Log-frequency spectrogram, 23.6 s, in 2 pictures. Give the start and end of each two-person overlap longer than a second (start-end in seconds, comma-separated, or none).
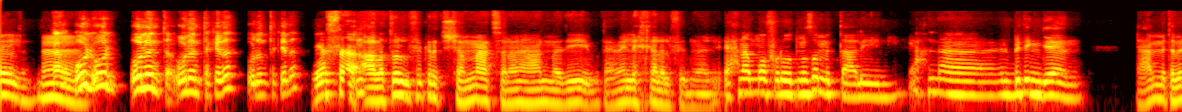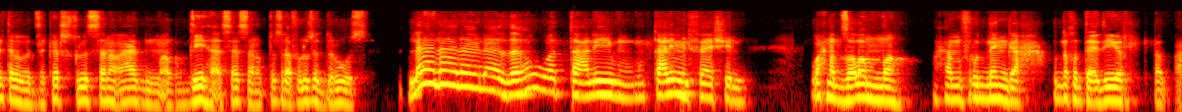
none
